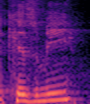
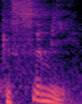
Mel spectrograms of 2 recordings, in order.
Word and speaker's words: Kissimmee: First event is going to be on, I used to say Kissimmee, but it's like Kissimmee, what they say. That's how you properly pronounce it.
